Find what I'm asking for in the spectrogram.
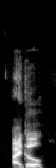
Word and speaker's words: (G)I-DLE: All right, my group is Idol. The G is silent.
